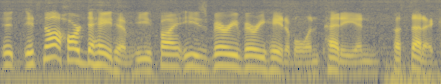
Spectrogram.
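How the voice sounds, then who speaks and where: A man's voice: medium pitch, lively intonation, fairly quick, a little hiss or hum, rough recording. A man commentating live on a game stream, chatting with his viewers as he plays.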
